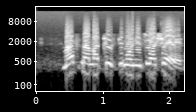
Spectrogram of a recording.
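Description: Speech only: a voice talking on a radio broadcast, starting about half a second in, thin-sounding with no bass.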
